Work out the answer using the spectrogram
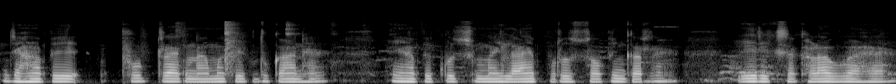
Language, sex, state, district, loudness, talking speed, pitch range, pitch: Hindi, male, Bihar, West Champaran, -18 LUFS, 145 wpm, 130-140 Hz, 130 Hz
